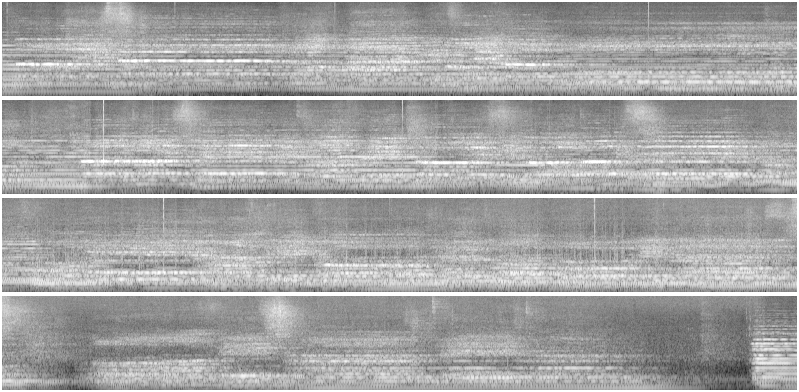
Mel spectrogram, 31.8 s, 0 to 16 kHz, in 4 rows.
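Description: Church choir singing with organ accompaniment, many voices in sustained harmony. The voices break off briefly about 24 seconds in, then sing on.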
